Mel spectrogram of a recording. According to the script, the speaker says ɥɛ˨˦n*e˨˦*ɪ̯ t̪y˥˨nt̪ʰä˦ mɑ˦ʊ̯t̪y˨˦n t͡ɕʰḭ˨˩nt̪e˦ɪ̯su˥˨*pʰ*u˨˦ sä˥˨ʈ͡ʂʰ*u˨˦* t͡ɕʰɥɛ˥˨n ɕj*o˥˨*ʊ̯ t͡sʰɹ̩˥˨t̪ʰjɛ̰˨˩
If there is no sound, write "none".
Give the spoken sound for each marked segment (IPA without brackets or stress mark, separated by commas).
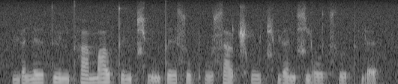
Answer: e˦, pʰ, u˦, o˥˨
